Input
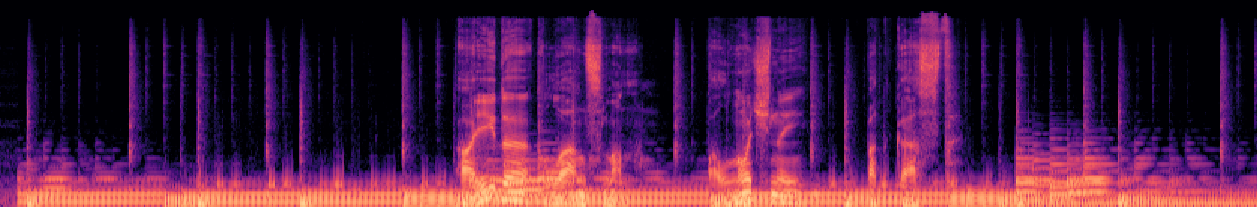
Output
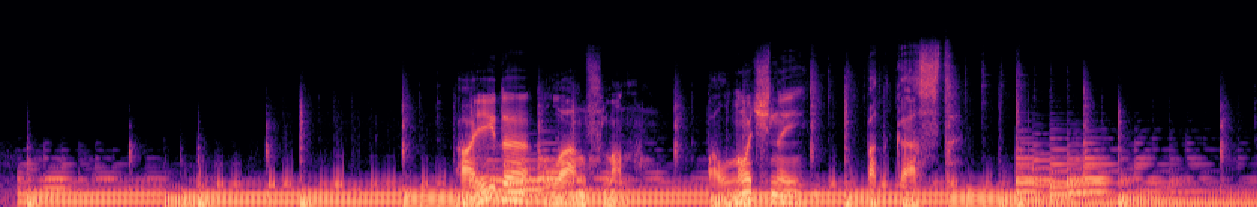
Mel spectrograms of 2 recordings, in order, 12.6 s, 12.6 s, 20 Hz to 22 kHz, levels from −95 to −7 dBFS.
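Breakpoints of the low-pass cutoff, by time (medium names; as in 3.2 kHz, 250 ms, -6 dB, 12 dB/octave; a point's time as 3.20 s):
low-pass 24 dB/octave
2.45 s 1.1 kHz
2.97 s 3 kHz
7.19 s 3 kHz
8.07 s 5.3 kHz
10.70 s 5.3 kHz
11.10 s 2.5 kHz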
